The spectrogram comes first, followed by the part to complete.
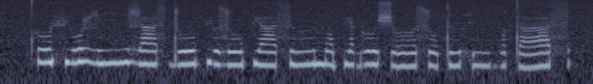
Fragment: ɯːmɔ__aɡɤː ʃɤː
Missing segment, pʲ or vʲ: pʲ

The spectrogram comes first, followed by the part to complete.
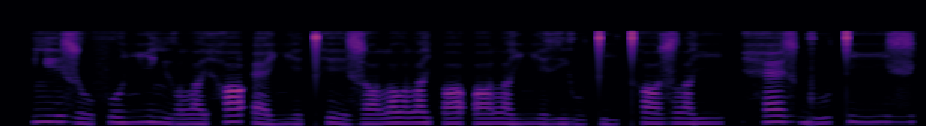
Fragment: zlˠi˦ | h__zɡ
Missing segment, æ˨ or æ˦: æ˦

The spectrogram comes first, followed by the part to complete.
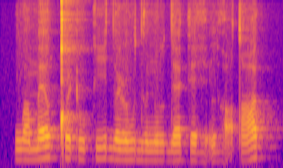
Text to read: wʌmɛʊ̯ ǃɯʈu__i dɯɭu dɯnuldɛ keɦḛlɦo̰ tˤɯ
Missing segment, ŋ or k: k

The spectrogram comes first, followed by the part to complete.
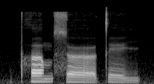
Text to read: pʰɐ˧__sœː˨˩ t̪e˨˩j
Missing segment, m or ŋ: m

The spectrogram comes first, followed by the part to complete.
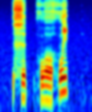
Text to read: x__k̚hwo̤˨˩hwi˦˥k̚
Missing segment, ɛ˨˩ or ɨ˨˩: ɨ˨˩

